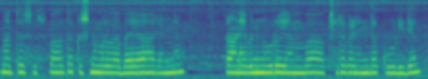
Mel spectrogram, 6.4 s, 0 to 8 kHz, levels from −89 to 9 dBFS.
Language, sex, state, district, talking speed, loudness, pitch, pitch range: Kannada, female, Karnataka, Koppal, 75 wpm, -13 LUFS, 255 Hz, 250-265 Hz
